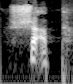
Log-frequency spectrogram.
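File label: Tlacochahuaya Zapotec; six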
